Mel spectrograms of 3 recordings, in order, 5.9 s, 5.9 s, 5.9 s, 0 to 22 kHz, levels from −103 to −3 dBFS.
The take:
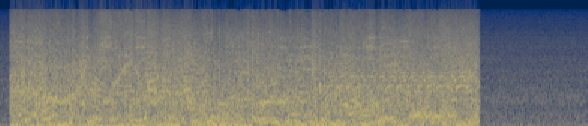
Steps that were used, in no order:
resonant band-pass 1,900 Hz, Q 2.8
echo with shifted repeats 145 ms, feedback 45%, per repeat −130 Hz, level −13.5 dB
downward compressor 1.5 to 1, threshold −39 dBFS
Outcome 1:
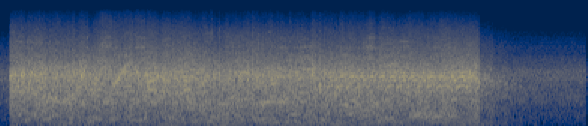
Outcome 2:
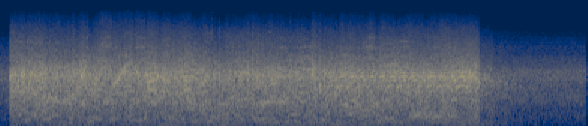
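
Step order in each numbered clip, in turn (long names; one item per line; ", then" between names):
resonant band-pass, then downward compressor, then echo with shifted repeats
downward compressor, then resonant band-pass, then echo with shifted repeats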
